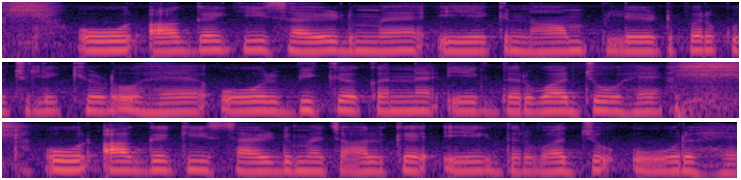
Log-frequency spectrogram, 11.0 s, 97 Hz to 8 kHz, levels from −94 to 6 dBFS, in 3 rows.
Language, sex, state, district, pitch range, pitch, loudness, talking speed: Marwari, female, Rajasthan, Nagaur, 170-185 Hz, 175 Hz, -35 LUFS, 150 wpm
